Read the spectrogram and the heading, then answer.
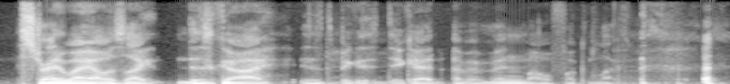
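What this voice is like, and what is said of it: Australian accent. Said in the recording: “I can't understand you with your Australian accent.”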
